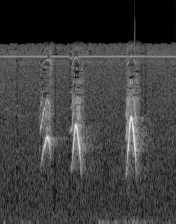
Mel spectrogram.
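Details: In Colorado, a male bobcat gives three short, high, arched yelps, calling out to a female bobcat.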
